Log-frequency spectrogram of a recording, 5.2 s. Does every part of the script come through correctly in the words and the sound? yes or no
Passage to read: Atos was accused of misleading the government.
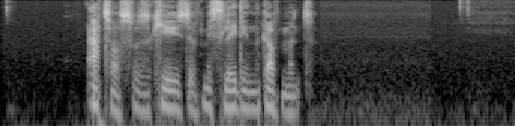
yes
